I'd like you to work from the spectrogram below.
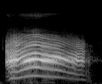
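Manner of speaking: high, loud cry of fright; frightened scream. Acted. Other animals hear the lion's roar, screaming. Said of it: "were like".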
